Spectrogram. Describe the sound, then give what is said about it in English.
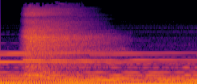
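One deep breath in during a relaxation exercise: a long, airy inhale begins abruptly and fades away over about a second, over soft, steady background tones. “And one more deep breath in.”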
